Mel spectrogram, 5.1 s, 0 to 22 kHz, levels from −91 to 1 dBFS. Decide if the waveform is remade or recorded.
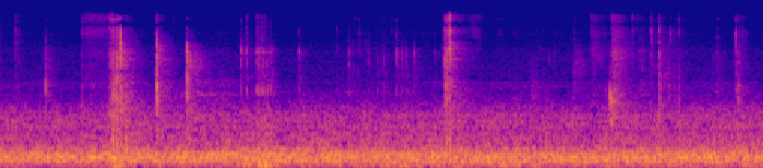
recorded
